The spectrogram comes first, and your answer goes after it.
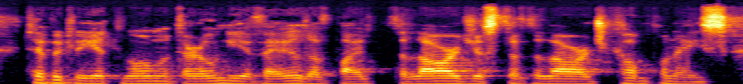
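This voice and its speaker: Against a quiet background, a man with an Irish accent speaks in a somewhat breathy voice at a fairly low pitch. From Ireland. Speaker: chamber of commerce executive. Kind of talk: webinar panel talk.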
